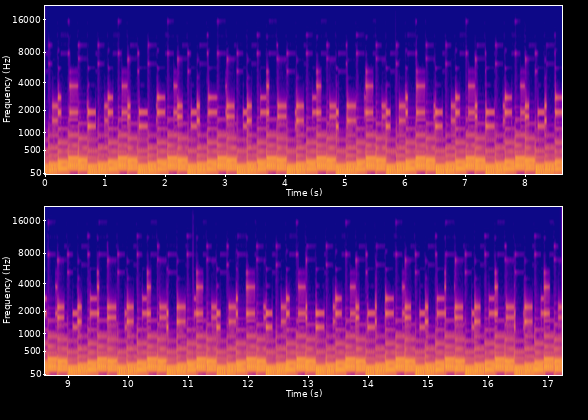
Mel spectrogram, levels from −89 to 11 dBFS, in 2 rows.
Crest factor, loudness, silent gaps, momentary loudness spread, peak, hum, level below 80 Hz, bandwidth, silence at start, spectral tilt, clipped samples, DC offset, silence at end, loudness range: 14 dB; -15 LUFS; none; 1 LU; 0 dBFS; none; -28 dBFS; 8.2 kHz; 0 s; -9 dB/octave; under 0.1%; under 0.1%; 0 s; 0 LU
